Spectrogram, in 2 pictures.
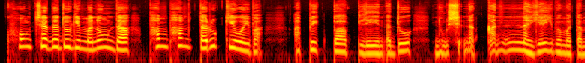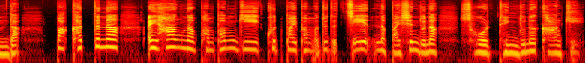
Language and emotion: Manipuri, fearful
